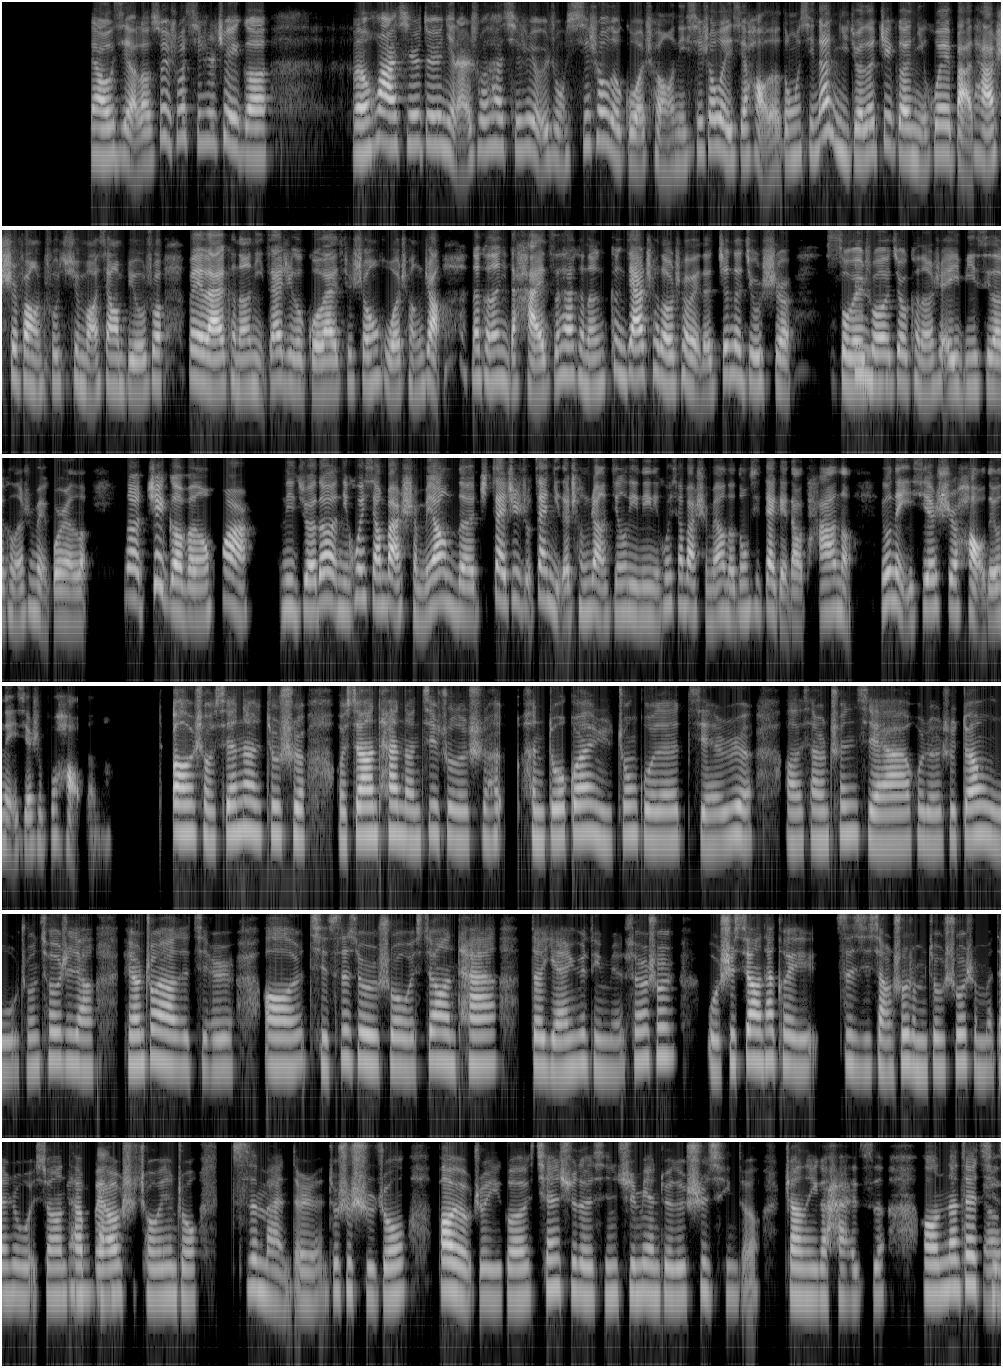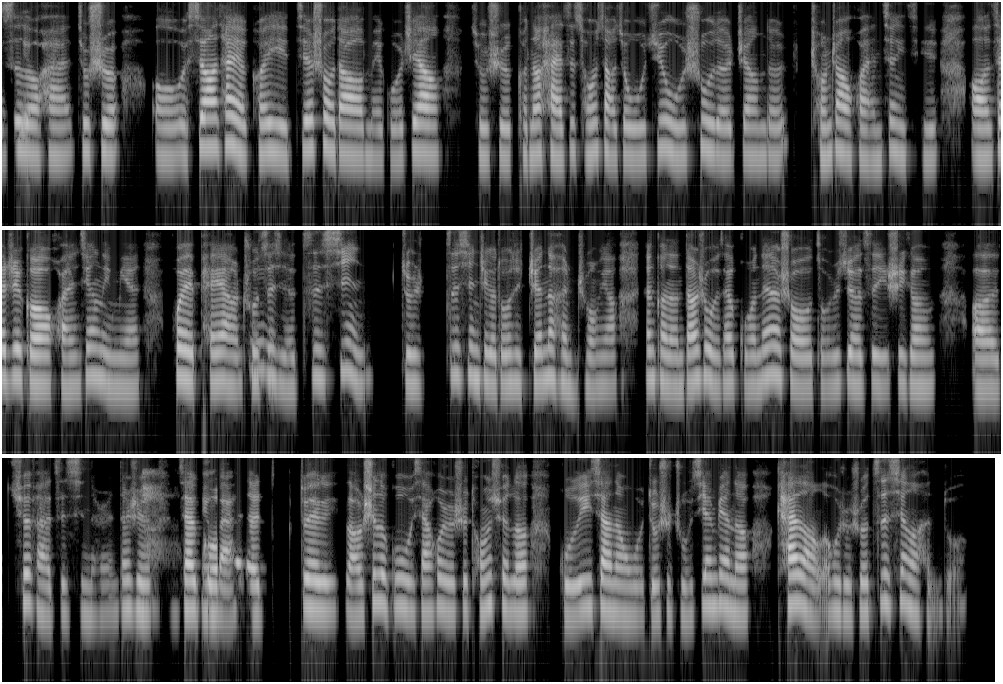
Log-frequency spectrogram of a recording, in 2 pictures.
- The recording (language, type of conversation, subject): Chinese, podcast, 你能分享一下你的多元文化成长经历吗？
- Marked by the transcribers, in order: other background noise; chuckle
